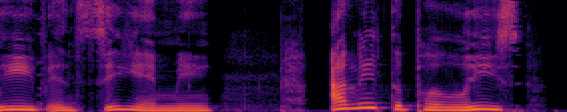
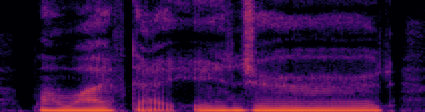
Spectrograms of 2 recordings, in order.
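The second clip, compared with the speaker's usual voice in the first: low, flat, emotionless, dead-level monotone; 4 semitones lower than usual. Imitating how a man sounded on his newscast: mock flat monotone. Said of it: "his voice very monotone. ... he was talking like this".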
